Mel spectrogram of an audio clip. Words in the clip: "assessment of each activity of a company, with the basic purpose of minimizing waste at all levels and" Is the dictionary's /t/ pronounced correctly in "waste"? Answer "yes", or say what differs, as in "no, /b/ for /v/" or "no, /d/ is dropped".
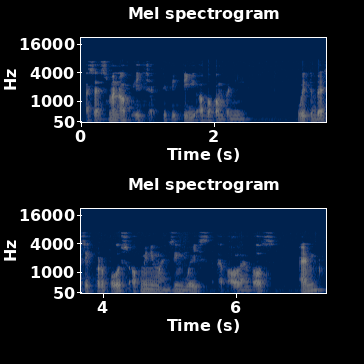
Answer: yes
